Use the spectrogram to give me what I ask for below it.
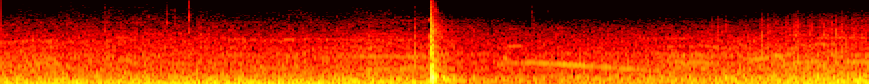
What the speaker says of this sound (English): Look at this, fireworks in May.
